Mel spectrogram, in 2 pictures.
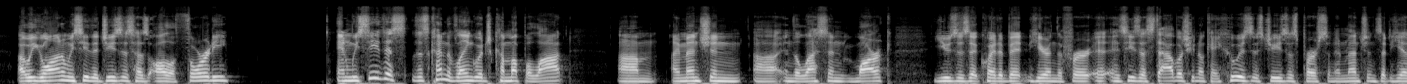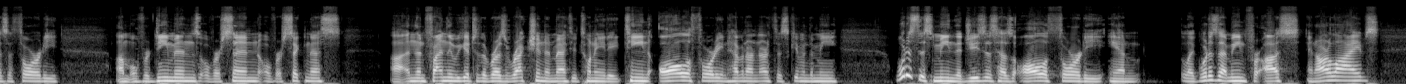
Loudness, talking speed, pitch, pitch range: -13 LUFS, 230 wpm, 150 Hz, 140-165 Hz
